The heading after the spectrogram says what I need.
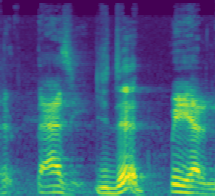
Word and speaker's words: Bazzi: I said it, Bazzi.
